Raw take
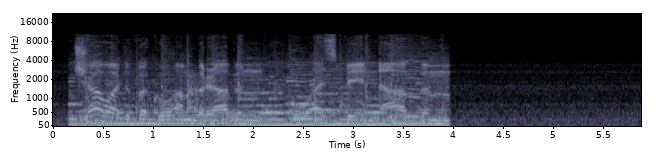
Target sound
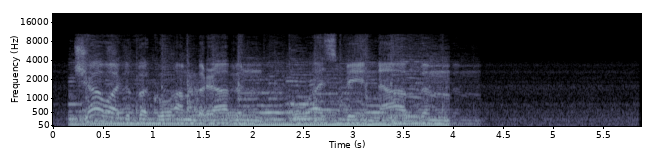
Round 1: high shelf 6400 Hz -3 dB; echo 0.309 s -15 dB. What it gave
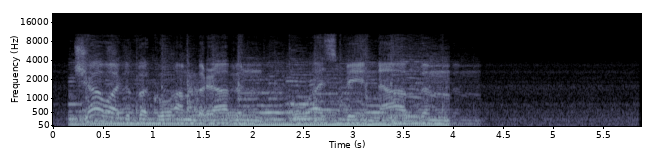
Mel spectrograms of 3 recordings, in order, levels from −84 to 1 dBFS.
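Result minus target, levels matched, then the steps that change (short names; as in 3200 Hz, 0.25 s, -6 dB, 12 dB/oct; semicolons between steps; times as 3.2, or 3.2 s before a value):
8000 Hz band -3.0 dB
change: high shelf 6400 Hz +3 dB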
